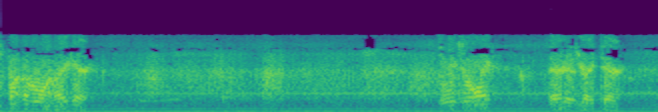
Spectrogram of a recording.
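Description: Indistinct men's voices in short phrases on a noisy, low-quality field recording, with steady hiss and hum underneath between the phrases.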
